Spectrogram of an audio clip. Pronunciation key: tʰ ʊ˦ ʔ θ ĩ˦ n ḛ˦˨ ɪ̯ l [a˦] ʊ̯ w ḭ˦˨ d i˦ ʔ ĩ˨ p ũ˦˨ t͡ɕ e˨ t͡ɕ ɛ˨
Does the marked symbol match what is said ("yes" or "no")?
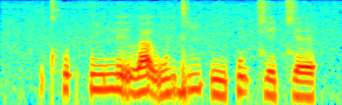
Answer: no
